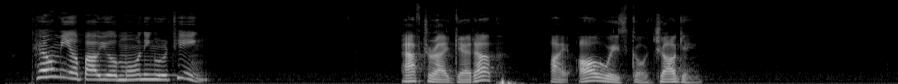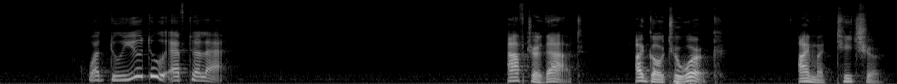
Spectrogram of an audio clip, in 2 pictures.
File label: morning routine dialog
